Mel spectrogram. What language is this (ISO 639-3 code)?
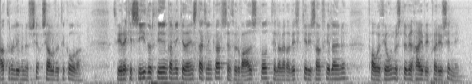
isl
